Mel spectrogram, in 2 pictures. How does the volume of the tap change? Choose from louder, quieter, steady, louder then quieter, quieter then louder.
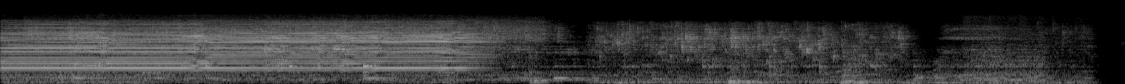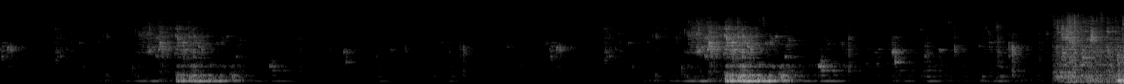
quieter then louder.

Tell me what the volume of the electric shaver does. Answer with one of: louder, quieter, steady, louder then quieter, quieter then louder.
steady.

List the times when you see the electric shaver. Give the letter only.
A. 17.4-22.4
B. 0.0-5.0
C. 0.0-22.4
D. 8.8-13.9
B.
